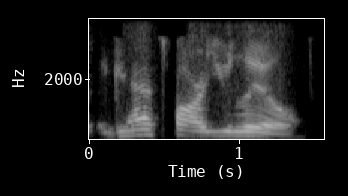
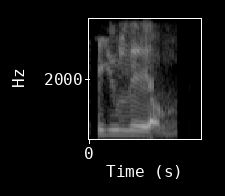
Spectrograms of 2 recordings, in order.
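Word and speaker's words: Gaspard Ulliel: Gaspar Ulil. – Yeah, Ulil.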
